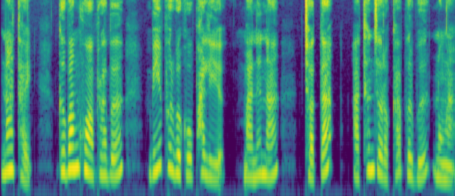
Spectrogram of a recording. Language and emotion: Bodo, neutral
